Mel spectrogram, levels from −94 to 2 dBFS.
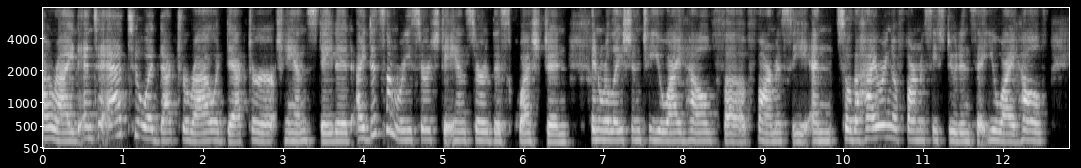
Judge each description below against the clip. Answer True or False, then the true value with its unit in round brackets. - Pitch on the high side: True (200 Hz)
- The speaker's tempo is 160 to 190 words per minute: True (180 wpm)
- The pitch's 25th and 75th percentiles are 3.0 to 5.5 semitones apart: False (2.4 semitones)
